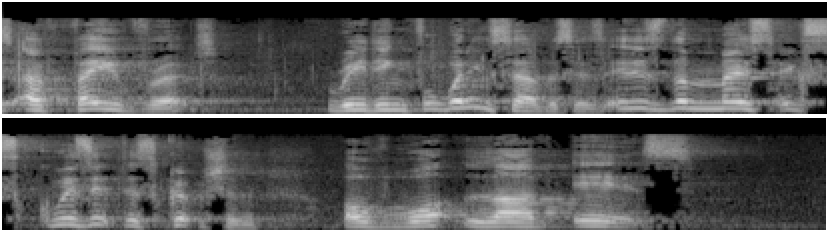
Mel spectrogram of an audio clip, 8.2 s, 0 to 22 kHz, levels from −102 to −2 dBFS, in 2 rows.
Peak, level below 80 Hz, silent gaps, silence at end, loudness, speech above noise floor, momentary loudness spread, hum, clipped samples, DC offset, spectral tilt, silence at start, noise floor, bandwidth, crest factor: -8 dBFS; -78 dBFS; none; 0.65 s; -30 LUFS; 37 dB; 10 LU; none; under 0.1%; under 0.1%; -2.5 dB/octave; 0 s; -67 dBFS; 11.5 kHz; 22 dB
